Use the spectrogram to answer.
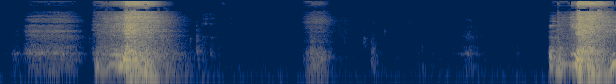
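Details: Male, sneezing without stifling: quick inhaled gasps, each followed by a loud, open, explosive spray sneeze, two full sneezes with a silent pause between.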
